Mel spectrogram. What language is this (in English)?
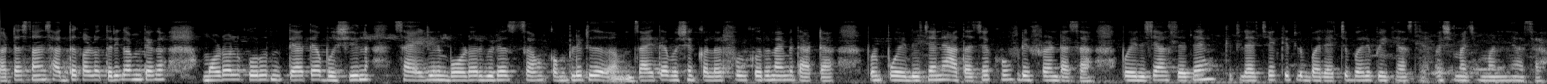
Konkani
